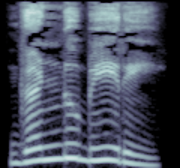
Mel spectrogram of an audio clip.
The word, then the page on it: ಗಂಡುಬೀರಿ: gaṇḍu bīri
